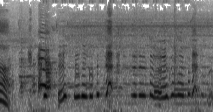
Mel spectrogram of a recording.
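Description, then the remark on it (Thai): A hen clucks repeatedly near a chicken coop while searching for food, a run of short, throaty, slightly rising calls in an uneven rhythm, fairly loud and with no voices over it. “ห่านน้อยเดินมาทั้งวัน หมดแรงจึงได้หยุดนอนพักอยู่ใกล้ๆกับเล้าไก่แม่ไก่ซึ่งกำลังคุยเคียหาอาหารกิน”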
